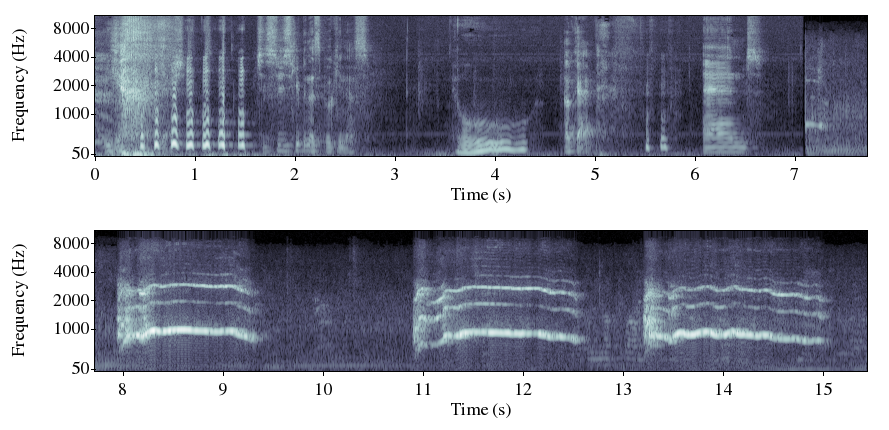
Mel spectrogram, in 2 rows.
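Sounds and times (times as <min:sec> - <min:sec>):
laughter: 0:00.0 - 0:01.7, 0:05.4 - 0:05.8
speech: 0:00.1 - 0:02.9, 0:03.6 - 0:08.2
small dog yelping howls, like a chihuahua: 0:08.0 - 0:10.1, 0:10.9 - 0:15.2.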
